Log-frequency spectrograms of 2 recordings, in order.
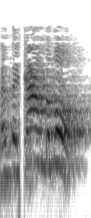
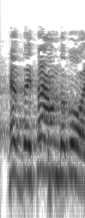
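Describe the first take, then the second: First: Much higher, loud, crying out. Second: Higher and louder urgent question; anxious asking. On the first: The towns crying out for the lost boy, high and loud. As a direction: call it out like the whole county asking. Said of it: "That was the cry". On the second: Townsfolk asking each other about the lost boy, anxious and loud. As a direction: ask it like a worried neighbour. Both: Retold or imitated.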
